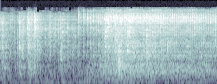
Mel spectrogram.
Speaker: you can hear this making noise but the reason I'm ok with this is because the chain is crossed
